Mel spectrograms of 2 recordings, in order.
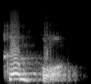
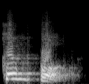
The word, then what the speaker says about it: campo: Então, AM, se estiver na mesma sílaba, e você tiver o som nasalizado, campo, aí é dígrafo. Olha como é que são os pronomes. Campo, K, o A com tio, P e O.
